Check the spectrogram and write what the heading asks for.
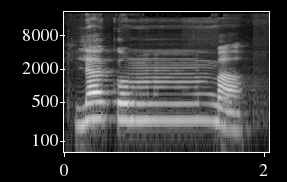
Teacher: اس میم کے اوپر تشدید ہوگی۔ لکم، ہونٹوں کو بند کریں گے، غنے کا اظہار دیکھیں ناک کے بانسی کی طرف تھوڑا سا آپ کو غنہ محسوس ہوگا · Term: ادغام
